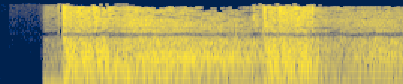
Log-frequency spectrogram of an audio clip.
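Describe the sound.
Heavy gunfire exchanged between Afghan and Pakistani border soldiers along the Durand Line: a loud, dense, continuous roar of rapid shots with a few sharper cracks standing out, and no voices.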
